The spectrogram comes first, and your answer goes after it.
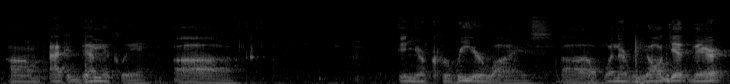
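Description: A young man with a very low, forceful voice co-hosts a casual podcast from an indoor room with brick and wood-panel walls. Slightly under the weather, his voice not fully clear, he repeats points for emphasis. The room sounds echoey, with a little hiss or hum.

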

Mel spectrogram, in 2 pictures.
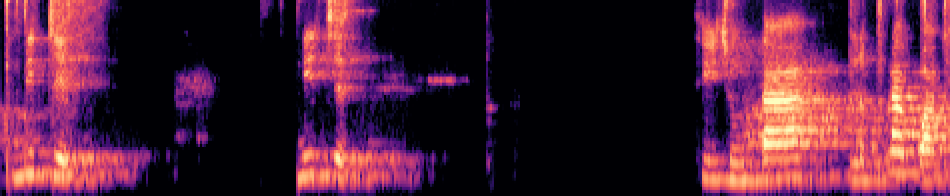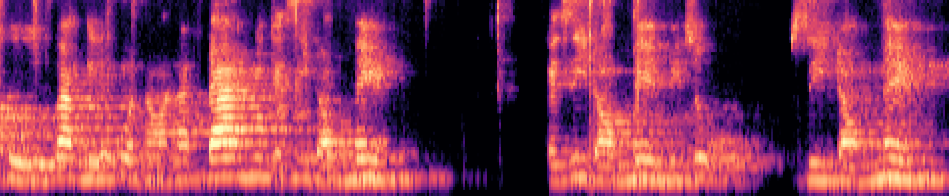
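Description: Woman English teacher, Vietnamese accent, patient and repetitive, a bit high, recorded far off in a reverberant room. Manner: repeats words slowly, checks in with students. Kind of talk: explaining a quiz lesson. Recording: echoey room, voice far from mic.

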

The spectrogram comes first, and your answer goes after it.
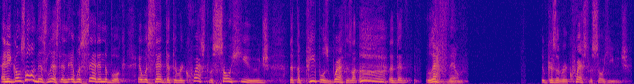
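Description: A man's voice: high-pitched, animated, moderate pace, darkish tone. A male evangelist preaching a sermon in a church, telling a story with emphatic, repeated phrases.

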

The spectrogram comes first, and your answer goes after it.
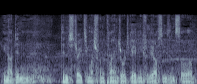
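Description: A middle-aged man, casually narrating in a laid-back, drawn-out way full of fillers. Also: a bass voice, slight background noise. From Texas. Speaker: professional bodybuilder.

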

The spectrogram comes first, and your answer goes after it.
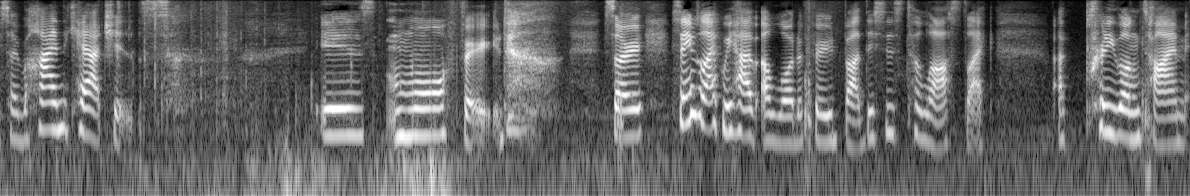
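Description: A woman's voice: on the high side, fairly bright tone. A teenage girl casually vlogging from a sailboat cabin and a car, speaking into a handheld camera held at arm's length and filling her talk with "like". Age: teens. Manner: chatty, filler-heavy with frequent "like". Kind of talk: casual vlog narration. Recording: noisy handheld camera audio.

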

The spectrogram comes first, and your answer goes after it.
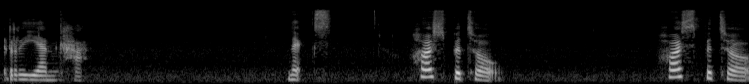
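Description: A woman teaching an English grammar lesson to primary pupils, speaking slowly and spelling words out letter by letter. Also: a little high, very animated. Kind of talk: slow spelled-out classroom lesson.

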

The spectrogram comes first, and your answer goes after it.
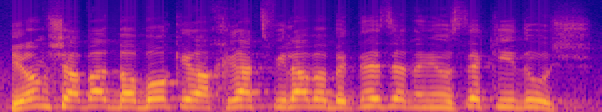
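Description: A rabbi preaching a sermon, telling stories and firing rhetorical questions with passion. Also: male voice, extremely high pitch, little pitch movement, slight background noise.

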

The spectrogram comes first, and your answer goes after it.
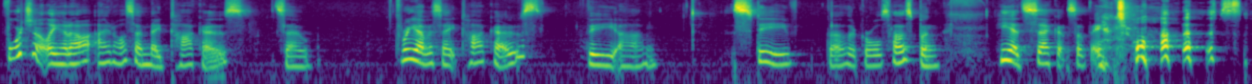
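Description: A middle-aged woman, a home cook being interviewed in a large home kitchen, talking in a relaxed, plain-spoken way with dry humor. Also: medium pitch, measured pace. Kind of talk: casual interview.

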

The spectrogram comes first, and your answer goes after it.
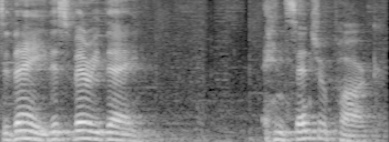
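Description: A man's voice: mid-range voice, takes it slowly, faint music behind. A man giving a comic introduction speech at a conference lectern, telling a story playfully and building to punchlines. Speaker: guest speaker introducing an honoree. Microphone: lectern mic.

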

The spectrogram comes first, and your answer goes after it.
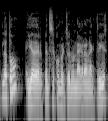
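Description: Speaking rapid-fire in a fairly low voice with a Mexican Spanish accent, an acting teacher relates a personal story on a talk show. He keeps adding small questions to his phrases and alternates between loud projection and quiet softness.

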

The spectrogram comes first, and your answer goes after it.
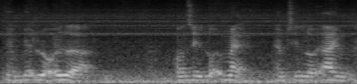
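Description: A man's voice: fairly high pitch, fairly even intonation, fairly quick, vocal fry. An actor playing a timid, apologetic teenage boy in a TV drama. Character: scared teenage younger brother. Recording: distant voice with noise.

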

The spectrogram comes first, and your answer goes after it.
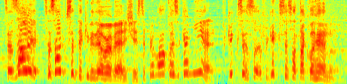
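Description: A young Brazilian man chatting during a game, teasing his opponent with mock threats and excitable outbursts. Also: extremely high pitch, rapid-fire, faint music behind. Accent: Brazilian Portuguese. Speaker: gaming YouTuber. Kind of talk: playful gaming chat.

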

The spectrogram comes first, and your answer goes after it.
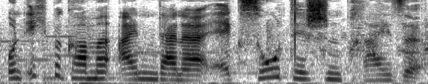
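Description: A woman's voice: a little high, expressive, moderate pace, close to an everyday voice. A young woman playing a dry, matter-of-fact heroine in a video game, with game music behind. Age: young adult. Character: determined young female heroine. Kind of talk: game dialogue.

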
